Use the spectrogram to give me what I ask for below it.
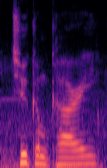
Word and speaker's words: Tucumcari: Tucumcari.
